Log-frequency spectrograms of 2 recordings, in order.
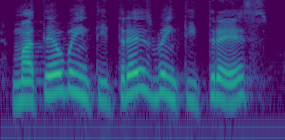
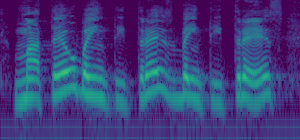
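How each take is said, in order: Both takes have the same delivery.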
